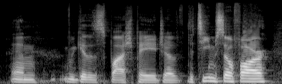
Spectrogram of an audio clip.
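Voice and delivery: ordinary talk, nothing marked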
